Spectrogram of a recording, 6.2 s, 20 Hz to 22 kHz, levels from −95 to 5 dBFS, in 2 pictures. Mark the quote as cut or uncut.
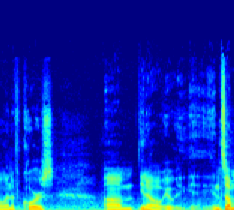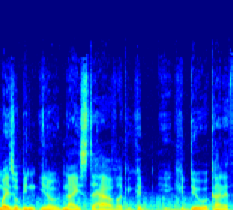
uncut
